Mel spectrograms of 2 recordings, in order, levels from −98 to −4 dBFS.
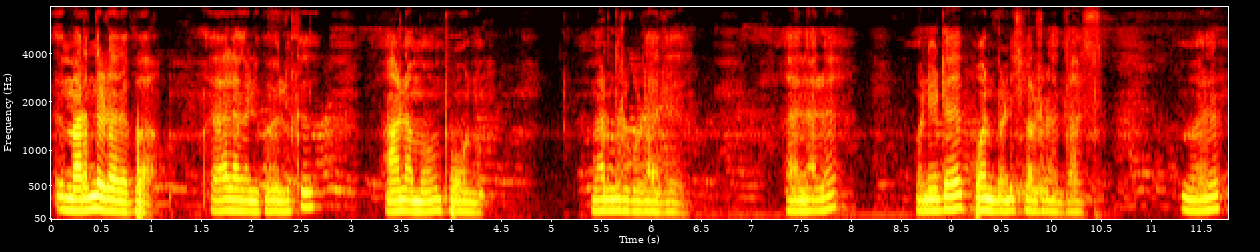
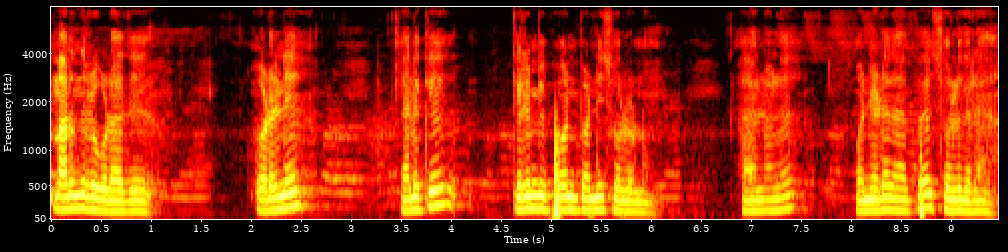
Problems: constant background noise, background conversations at intervals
